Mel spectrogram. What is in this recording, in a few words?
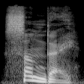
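"sunday" male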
